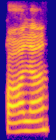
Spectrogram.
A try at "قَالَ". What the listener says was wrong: اچھا لام کے آگے الف ہے. لام کے آگے الف نہیں ہے نا. تو قالا کہیں گے پھر؟ قال लाम को नहीं खींचेंगे।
